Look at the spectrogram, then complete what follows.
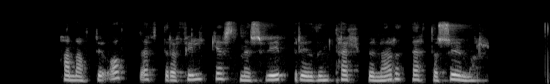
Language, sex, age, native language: Icelandic, female, 30-39, Icelandic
